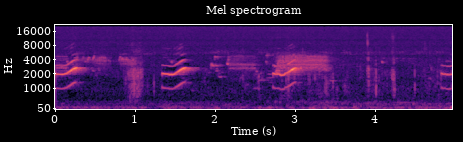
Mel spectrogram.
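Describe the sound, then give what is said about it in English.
An odd, rising, whistled bird call repeats about every second and a half, with other faint calls in between, over a steady low rumble of wind or water. It is heard while walking along the Rio Grande outside Alamosa. “We're walking along the Rio Grande outside Alamosa, and there's this really weird bird sound.”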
